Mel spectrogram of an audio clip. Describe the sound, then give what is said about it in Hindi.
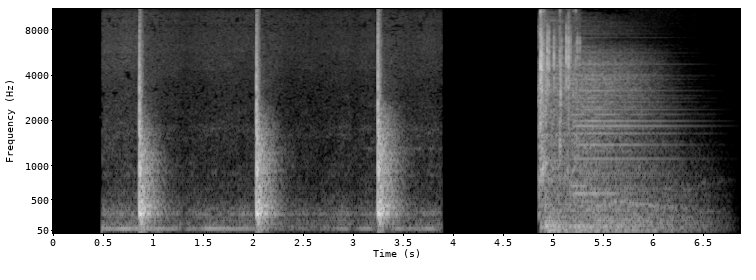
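Three heavy, evenly spaced knocks on a door over a low, steady hum, then after a short pause a longer, brighter resonant burst that slowly fades out. “आंखें हल्की हल्की सी भारी होने लगी ही थी कि अचानक मेरे दरवाजे को किसी ने नॉक किया और मुझे फिर से सुनाई पड़ा।”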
